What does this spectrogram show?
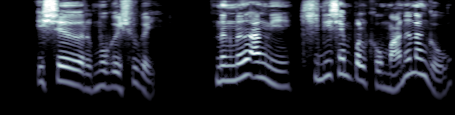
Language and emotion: Bodo, disgusted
